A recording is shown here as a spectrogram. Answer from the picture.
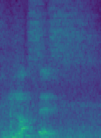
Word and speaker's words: gnosis: But what's interesting here is notice, gnosis. When I was a kid, I was just curious, how come the G is silent?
